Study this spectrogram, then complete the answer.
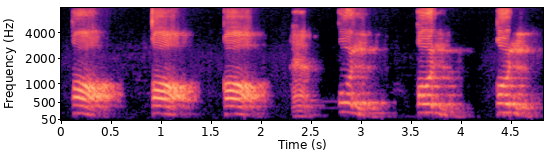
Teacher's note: Huruf qaf keluarnya di pangkal lidah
